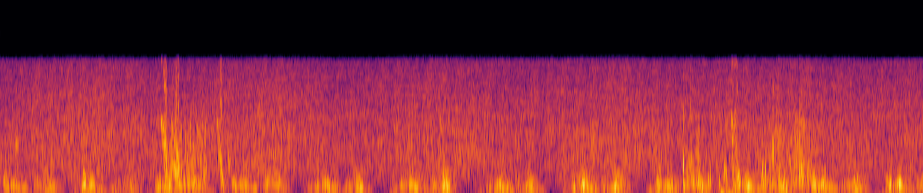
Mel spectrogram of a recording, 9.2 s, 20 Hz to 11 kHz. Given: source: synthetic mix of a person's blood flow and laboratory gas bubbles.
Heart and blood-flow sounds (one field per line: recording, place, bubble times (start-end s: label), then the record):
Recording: Doppler ultrasound of blood flow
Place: precordium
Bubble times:
0.00-0.03 s: bubbles
0.15-0.19 s: bubbles
1.59-2.32 s: bubbles
6.80-7.41 s: bubbles
7.60-8.19 s: bubbles
From the record:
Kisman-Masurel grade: 332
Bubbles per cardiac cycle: rolling drumbeat, 9 or more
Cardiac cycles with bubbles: 50 to 99%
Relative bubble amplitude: moderate (0.250 to 0.450)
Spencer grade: 3 (all of the cardiac periods contain showers or single bubble signals, but not dominating or overriding the cardiac motion signals)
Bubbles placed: anywhere in the cardiac cycle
